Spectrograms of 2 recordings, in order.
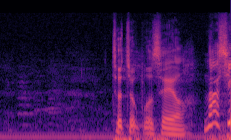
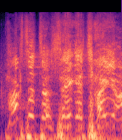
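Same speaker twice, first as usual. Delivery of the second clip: loud, higher push for applause; rally the audience with a shout; shouted command; 8 semitones higher, 17 dB louder than usual. Acted. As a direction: bark at the crowd to clap harder. Demands applause from the crowd.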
